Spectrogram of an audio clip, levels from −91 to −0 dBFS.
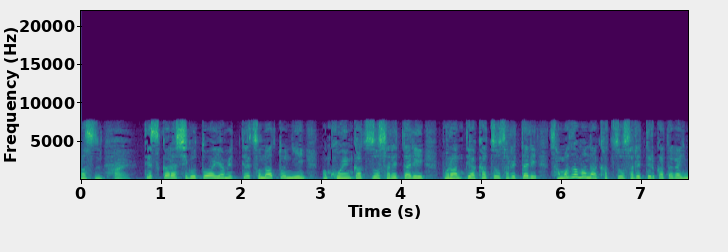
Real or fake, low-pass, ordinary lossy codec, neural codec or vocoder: real; none; none; none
